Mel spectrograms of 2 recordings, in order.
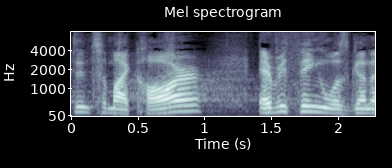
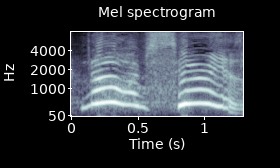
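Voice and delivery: much higher, slow and louder insistence; insistent driver; 7 dB louder, slower than usual. Retold or imitated. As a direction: protest like the gushing driver. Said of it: "He's like".

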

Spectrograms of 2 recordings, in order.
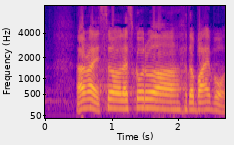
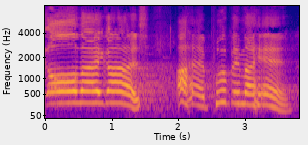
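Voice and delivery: very high, drawn-out mock wail; slow, high cry of comic dismay; milk the disgust, stretching it out high; hammed-up horror; 11 semitones higher, slower than usual. Retold horror at poop in hand.

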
